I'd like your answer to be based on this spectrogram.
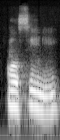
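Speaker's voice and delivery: "Alcini" with the last E voiced as "ee"; sounded final E. Shown as a demonstration. Lecturer repeating the correct plant name, sounded final E. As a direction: close "Alcini" on an audible ee, matter-of-fact. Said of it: "Terminal E's are always pronounced".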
